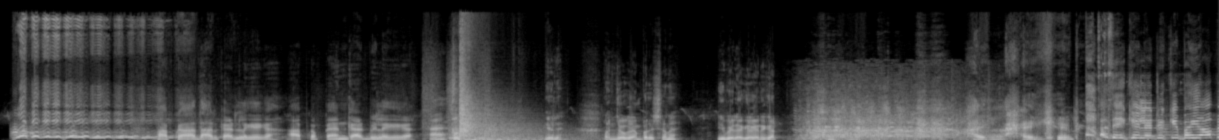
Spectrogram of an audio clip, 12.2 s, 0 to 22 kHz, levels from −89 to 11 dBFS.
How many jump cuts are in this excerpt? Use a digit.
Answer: 2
